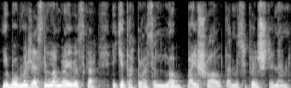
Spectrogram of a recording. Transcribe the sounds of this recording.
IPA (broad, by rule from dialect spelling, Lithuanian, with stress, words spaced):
jɪ ˈbʊʋʊ mɐˈʒʲæːsʲnʲɪ lʲɐŋˈɡɐɪ ˈʋʲɪskɐ ɪ ˈkʲɪtɐ ˈklʲɑːsʲɪ lˠɐˈbɐɪ ˈʃɐlˠtɐ ˈmʲɛs sʊ ˈpʲɪrʲʃʲtʲɪnʲeːm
